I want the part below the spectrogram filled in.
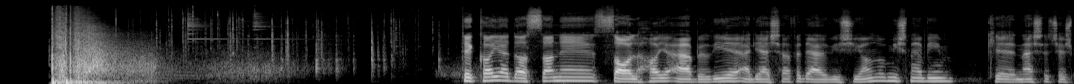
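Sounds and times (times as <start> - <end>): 
revolver gunshot with long decay: 0.5 - 1.6
faint clicks and rattles: 1.5 - 4.8
speech: 4.6 - 10.7.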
